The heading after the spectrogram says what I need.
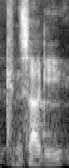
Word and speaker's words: kintsugi: And so the kintsugi, am I saying it right? Kintsugi, thank you. I think probably somebody would pronounce it better.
